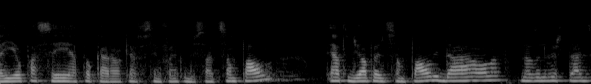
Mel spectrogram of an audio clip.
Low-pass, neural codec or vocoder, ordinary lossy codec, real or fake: none; none; none; real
